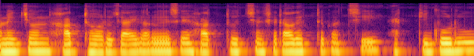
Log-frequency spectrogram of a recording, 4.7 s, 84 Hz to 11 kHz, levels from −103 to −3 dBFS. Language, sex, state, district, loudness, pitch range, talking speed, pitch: Bengali, male, Odisha, Khordha, -18 LUFS, 125-130 Hz, 150 wpm, 130 Hz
